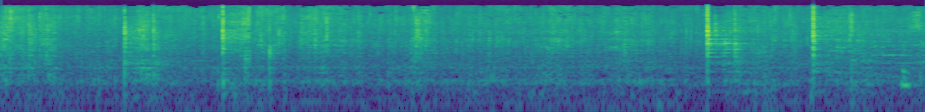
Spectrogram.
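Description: Food stirred in a sticking pan over lowered heat, a steady sizzling hiss with scattered scrapes and clicks of the utensil against the pan, moderately close and without talk.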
